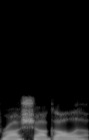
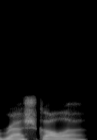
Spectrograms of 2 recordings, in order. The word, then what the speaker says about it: Rasgulla: Rasgulla, locally pronounced Rashagulla or Rashgulla, is a sweet made with chana and sugar syrup.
